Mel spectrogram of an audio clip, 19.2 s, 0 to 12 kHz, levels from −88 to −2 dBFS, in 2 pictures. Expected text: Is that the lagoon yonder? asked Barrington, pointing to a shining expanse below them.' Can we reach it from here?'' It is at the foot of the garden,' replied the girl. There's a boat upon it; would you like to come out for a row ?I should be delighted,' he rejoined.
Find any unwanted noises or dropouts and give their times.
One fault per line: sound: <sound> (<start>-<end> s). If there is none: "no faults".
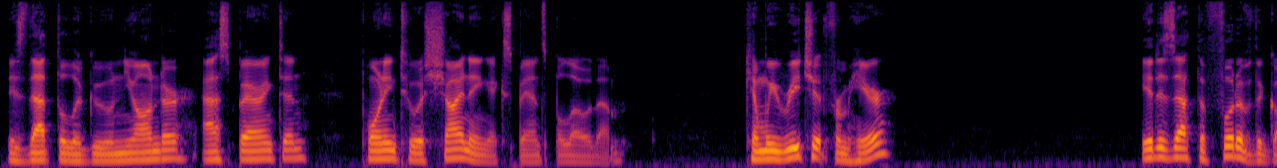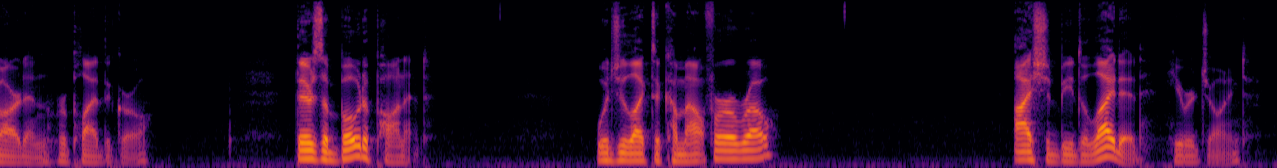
no faults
